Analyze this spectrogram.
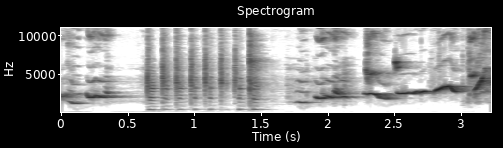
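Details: Away from its cage, a white-rumped shama gives a whistled note, then a fast run of six harsh clicking notes, then a rising string of clear whistles that climbs higher at the end.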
